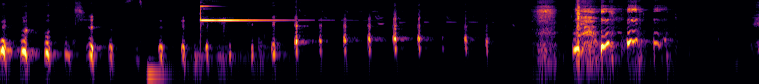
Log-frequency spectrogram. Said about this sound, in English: So this little bell that y'all keep hearing, this is our new petty alert, okay? And it's going to be showing up across various places.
